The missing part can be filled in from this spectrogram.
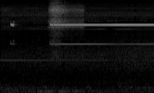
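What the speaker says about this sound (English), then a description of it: "Here's my detector. I just want to test it" An HVAC refrigerant leak detector gives a short beep, then a brief burst of harsher tone, then a thin steady high-pitched whine over faint background hiss. There is no talking.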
